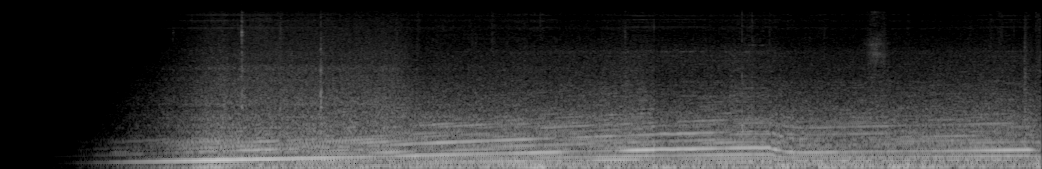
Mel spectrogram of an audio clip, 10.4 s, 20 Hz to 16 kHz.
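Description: Porsche 911 Carrera S (991) naturally aspirated flat-six under full throttle, climbing in pitch as the car accelerates, with an upshift dropping the pitch near eight seconds before it climbs on. The sound fades in about a second in.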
